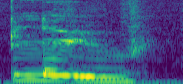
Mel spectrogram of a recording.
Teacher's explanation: it's actually not a strong u sound it's more of an oo sound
